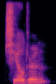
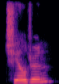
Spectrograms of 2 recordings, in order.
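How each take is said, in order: No difference in how they are said.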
